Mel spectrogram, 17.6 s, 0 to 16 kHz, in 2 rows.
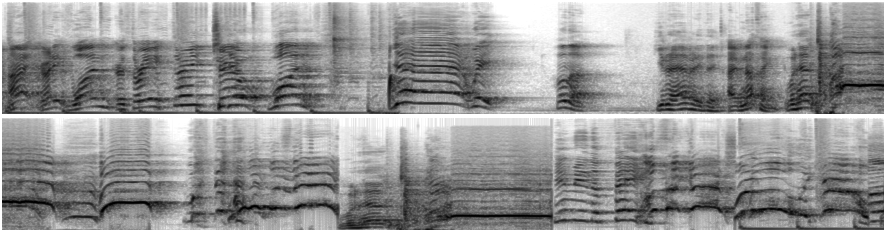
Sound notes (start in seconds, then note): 12.2 slow motion screaming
